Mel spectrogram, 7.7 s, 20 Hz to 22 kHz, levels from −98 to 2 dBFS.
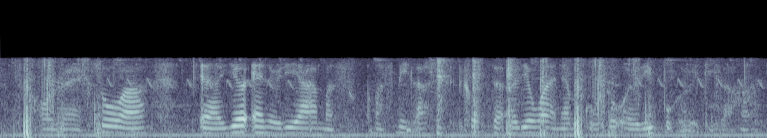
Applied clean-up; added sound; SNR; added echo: none; Run; 2 dB; none.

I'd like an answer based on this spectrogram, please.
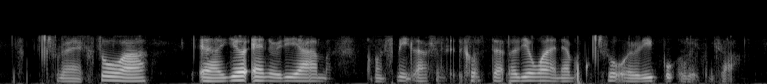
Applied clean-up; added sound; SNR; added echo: neural separator model SepFormer WHAM!.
